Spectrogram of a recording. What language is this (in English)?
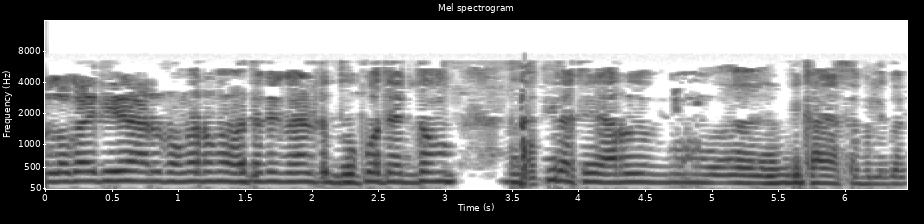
Assamese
